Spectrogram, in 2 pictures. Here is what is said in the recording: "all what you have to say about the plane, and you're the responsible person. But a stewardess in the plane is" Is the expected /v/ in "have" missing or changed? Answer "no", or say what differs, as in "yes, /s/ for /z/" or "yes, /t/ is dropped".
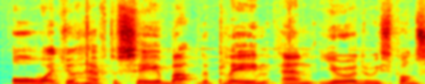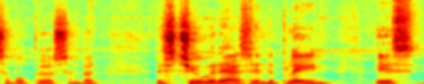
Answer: yes, /f/ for /v/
